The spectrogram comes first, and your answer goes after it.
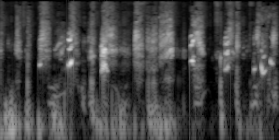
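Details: Patterdale Terrier confronting a fox, giving a rapid jumble of short barks, yelps and whiny yips at varied pitch, tightly packed with no clear rhythm.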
